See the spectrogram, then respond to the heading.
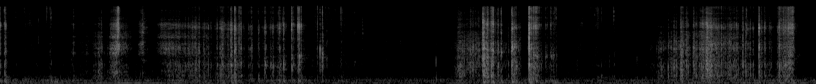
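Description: A utility knife blade scrapes across the flat face of a dry, round, cream-colored solid bar of soap held in the palm. Bursts of bright, crisp scraping and shaving come in three main clusters, with quieter scratches between them. Each stroke ends almost at once, with no ring.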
